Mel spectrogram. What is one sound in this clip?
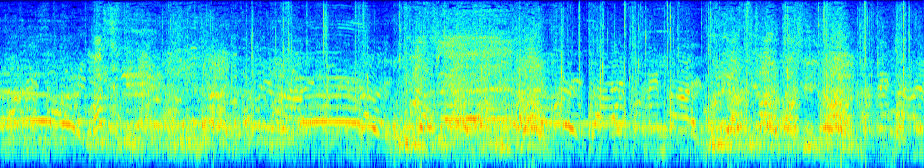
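A young woman shouts slogans loudly.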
